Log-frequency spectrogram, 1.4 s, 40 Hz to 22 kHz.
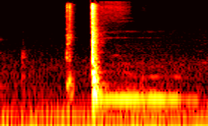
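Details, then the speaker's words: Audi A3 after rear brake job, ignition on, brake pedal pressed to return electric parking brake motors to position; a couple of clicks then a short half-second motor hum as calipers wind back; normal reset. "putting the brake pedal and hopefully you can hear the motors going back into the position."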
